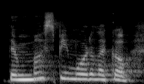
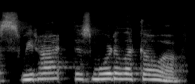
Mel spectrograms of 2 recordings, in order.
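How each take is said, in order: First: Said in the usual way. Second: Soft and tender, softer voice; gentle soothing self-talk; loving mother. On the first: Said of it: "Like a loving mother". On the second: Shown as a demonstration. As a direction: speak to yourself like a loving mother. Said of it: "Like a loving mother, I say to myself".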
